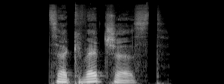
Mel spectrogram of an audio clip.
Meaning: second-person singular subjunctive I of zerquetschen
- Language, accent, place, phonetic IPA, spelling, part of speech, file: German, Germany, Berlin, [t͡sɛɐ̯ˈkvɛtʃəst], zerquetschest, verb, De-zerquetschest.ogg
